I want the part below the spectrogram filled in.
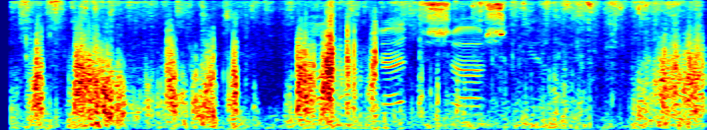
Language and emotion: Russian, neutral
